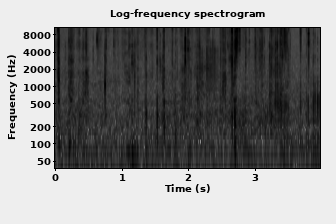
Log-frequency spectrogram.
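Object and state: Sola wood flower.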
